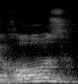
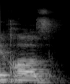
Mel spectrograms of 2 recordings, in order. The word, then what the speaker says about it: rose: Some region pronounce the closed O as open O. So instead of saying rose, people might say rose.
